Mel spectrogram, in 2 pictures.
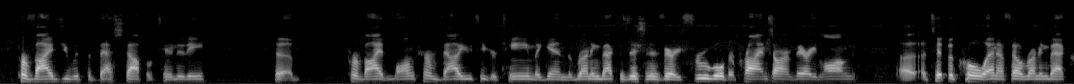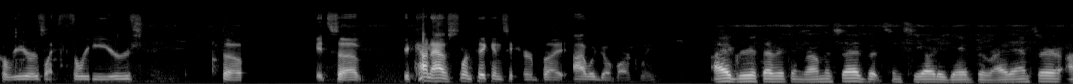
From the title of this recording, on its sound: WE RECORDED OUTSIDE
